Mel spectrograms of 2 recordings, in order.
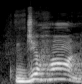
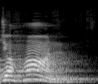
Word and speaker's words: Johann: ग्रीगर जॉन Mendel, ग्रीगर जोहान, इसको मैं पढ़ता हूं जोहान, because we आर नॉट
